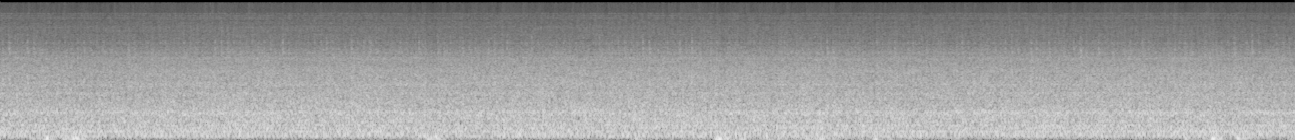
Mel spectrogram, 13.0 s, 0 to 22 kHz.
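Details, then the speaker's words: 1978 Lincoln Town Car V8, first start after about 25 years stored, idles cleanly with a steady rumble, a smooth hiss on top and no hunting. Idle has been set down while stale fuel is pumped out; the choke isn't coming off properly. "okay got the idle squeed down and we're just pumping the old fuel out a long there take a few minutes"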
